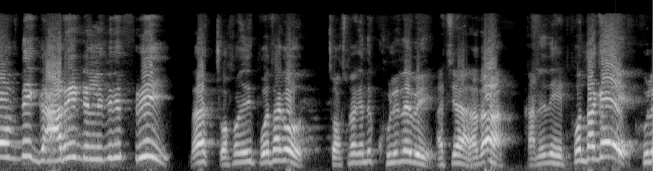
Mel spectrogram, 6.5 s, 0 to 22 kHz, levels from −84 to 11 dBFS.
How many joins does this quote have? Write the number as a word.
one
